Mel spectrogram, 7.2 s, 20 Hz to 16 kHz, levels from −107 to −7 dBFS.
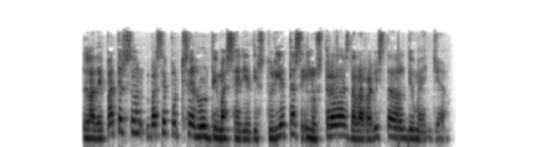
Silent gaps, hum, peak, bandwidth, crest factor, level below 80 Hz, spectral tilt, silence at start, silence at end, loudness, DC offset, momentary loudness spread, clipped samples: none; none; -2 dBFS; 8.2 kHz; 18 dB; -58 dBFS; -5 dB/octave; 1.1 s; 1.25 s; -18 LUFS; under 0.1%; 9 LU; under 0.1%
